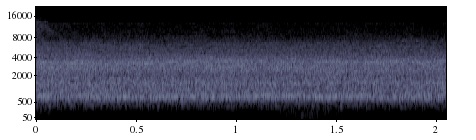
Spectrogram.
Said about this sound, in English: Crowd has come alive down here on field level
